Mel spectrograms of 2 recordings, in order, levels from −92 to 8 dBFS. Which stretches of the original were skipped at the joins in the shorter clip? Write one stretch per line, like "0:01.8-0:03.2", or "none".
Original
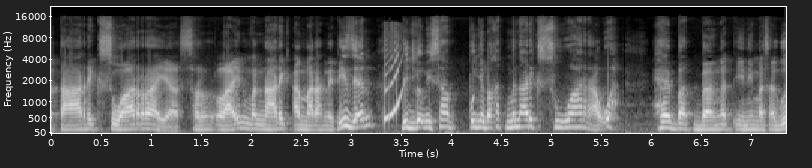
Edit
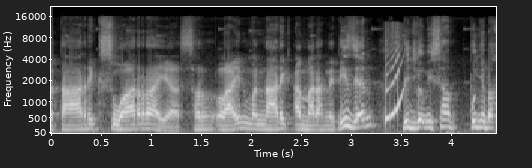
none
